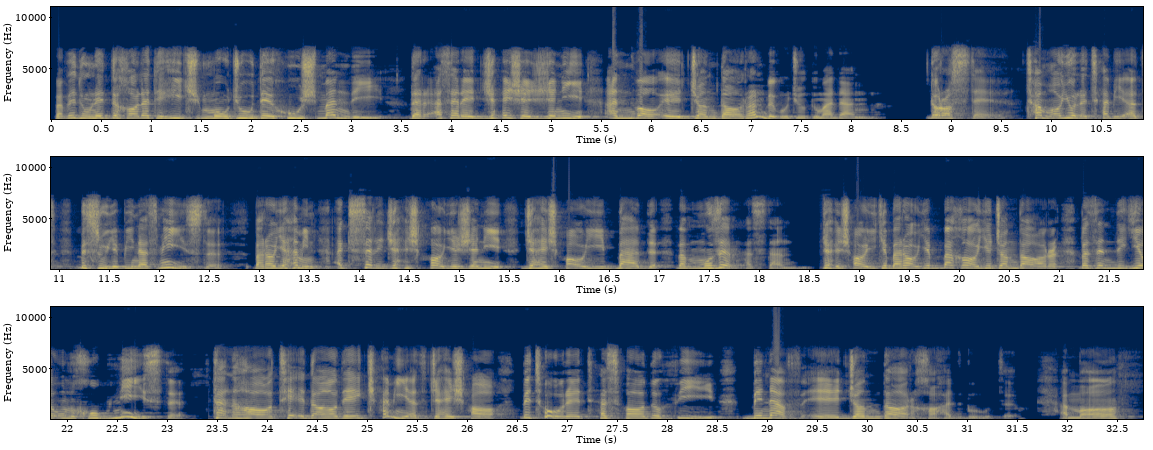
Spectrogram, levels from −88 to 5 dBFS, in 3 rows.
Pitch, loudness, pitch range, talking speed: 200 Hz, -19 LUFS, 180-220 Hz, 105 wpm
